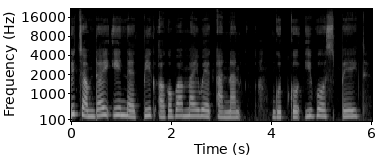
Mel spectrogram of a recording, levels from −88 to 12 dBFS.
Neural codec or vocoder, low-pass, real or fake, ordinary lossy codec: none; none; real; none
